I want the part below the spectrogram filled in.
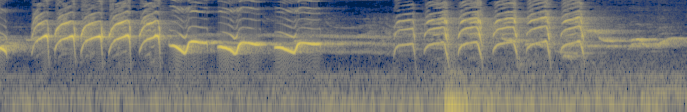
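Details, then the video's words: Masked laughingthrush singing, a lure meant to set other birds singing: rapid series of bright upslurred whistled notes, a few slower swooping phrases, then another fast run of rising notes. "Pancingan Poksay Hongkong Paling Ampuh"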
